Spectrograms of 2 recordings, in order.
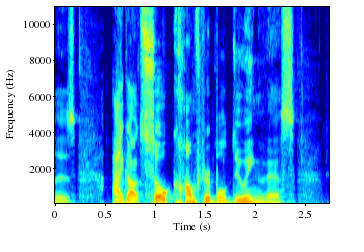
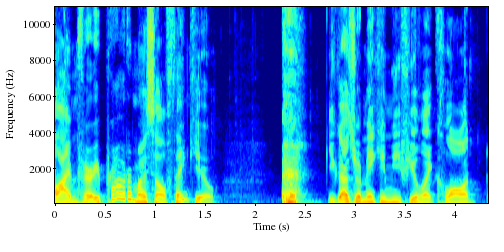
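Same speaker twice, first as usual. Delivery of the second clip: usual speaking voice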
